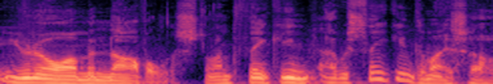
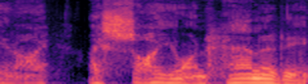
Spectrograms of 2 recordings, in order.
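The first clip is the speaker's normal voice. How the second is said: mock hushed voice, quieter; 5 dB quieter than usual. Retelling what people in Hollywood would come up and say: imitating people whispering. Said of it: "drop their voices and say".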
